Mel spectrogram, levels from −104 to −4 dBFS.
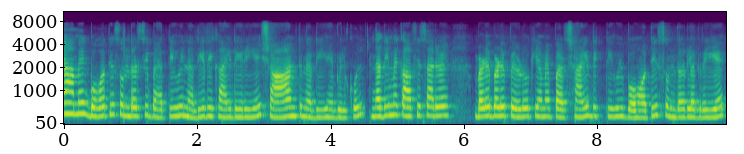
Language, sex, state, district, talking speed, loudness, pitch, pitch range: Hindi, female, Uttarakhand, Uttarkashi, 210 wpm, -18 LUFS, 250 Hz, 230-265 Hz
